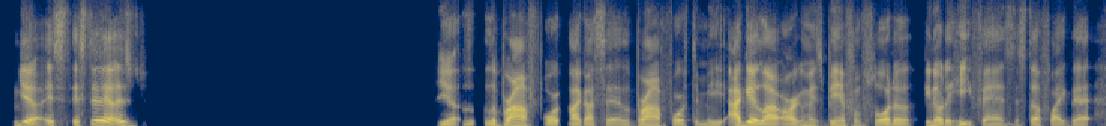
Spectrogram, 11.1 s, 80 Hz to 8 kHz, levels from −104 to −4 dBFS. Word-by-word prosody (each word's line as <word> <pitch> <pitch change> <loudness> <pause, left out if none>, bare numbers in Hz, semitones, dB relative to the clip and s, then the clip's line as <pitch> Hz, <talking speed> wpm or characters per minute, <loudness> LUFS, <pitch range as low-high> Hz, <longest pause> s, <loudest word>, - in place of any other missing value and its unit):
Yeah, 190 +2 +3
it's 195 - -3
it's 175 - -4
still 235 -1 +6
it's 165 -10 -1 3.0
Yeah, 145 -1 -1 0.3
Le 155 +2 0
LeBron 160 +6 +5
4th, 140 +1 -3
like 135 +1 +1
I 130 - +1
said, - - -7
LeBron 130 +6 +1
4th 125 0 -3
to - - -14
me. 120 0 -9
I 165 - +6
get 175 -1 +7
a - - +2
lotta 140 -3 +4
arguments 135 -2 -1
being 130 +8 -2
from 140 -4 -12
Florida, 130 +1 -1
you 180 - -4
know, 160 - +3
the 115 - -2
Heat 135 +4 -5
fans 115 -1 -7
and 115 - -17
stuff 120 -1 -5
like 115 -3 -5
that. 115 -2 -4
135 Hz, 180 wpm, -25 LUFS, 120-150 Hz, 3.0 s, get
